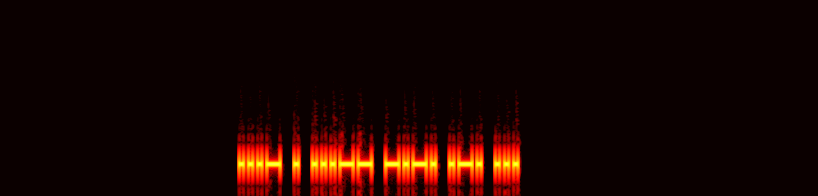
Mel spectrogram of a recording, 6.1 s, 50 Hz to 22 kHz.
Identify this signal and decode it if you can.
Morse code, heard as a keyed tone, about 36 wpm, 700 Hz. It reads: VE3CRS
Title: DXCC-100 Call Signs - 6 Characters - Repeated 2x - 35wpm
